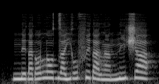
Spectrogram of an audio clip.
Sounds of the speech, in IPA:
ne˨ɾa˨ɾɔ˨˦ lɔ˧da˨jo˨˦fe˦˨ ɾa˨lã˨ nĩ˨˦ʃa˦˨

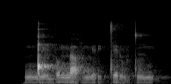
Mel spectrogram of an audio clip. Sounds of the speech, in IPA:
ŋ͡ǃe˩jo˥ŋɾa˩v ŋe˩ɾḭ˩ʔte˥ ɾṵ˥vtʷẽ˩ŋ

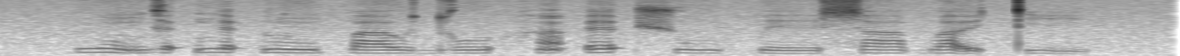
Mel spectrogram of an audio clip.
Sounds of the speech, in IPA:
wũ˦˨ɡɛ˦ʔŋɛ˦ʔ lũ˨ pa˨ʊ̯do˨ʊ̯hã˦˨ ʔɛ˦ʔʃu˨pe˨ɪ̯ sʰä˦ba̰˦˨ɪ̯ tḭ˦˨

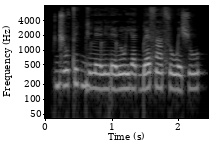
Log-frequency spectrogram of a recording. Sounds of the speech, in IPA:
d͡ʒu˧ ti˧ɡ͡bi˨le˨li˨ ɾe˨lũ˨ jɛ˨ɡ͡bɛ˨˦ sã˧su˨we˨ʃu˧

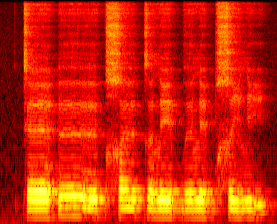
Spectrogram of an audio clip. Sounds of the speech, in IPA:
kɛːʔɘː | χɘːkəle bɘleb χili

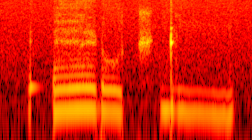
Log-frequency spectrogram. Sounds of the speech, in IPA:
ʔɛ̤ɽo̤t͡ʃɖʱi̤

